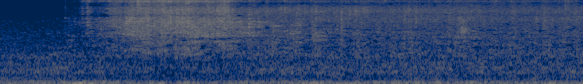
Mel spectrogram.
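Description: Chopped garlic fries in a pan with a steady, close hiss and sizzle that swells briefly and then holds evenly throughout.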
